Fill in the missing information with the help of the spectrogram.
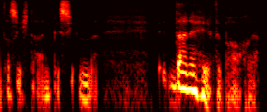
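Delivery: slow, halting admission; hesitant confiding. A narrator's reading. Coach leans in to ask the boy for help, hesitant confiding. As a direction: feel your way toward asking a favour.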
